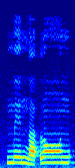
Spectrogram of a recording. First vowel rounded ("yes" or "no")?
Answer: no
